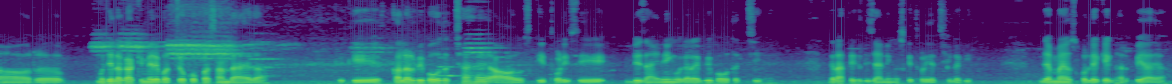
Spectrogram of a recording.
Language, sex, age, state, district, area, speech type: Hindi, male, 30-45, Uttar Pradesh, Mirzapur, urban, spontaneous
